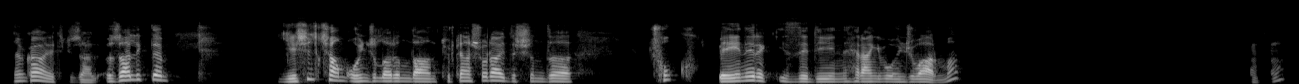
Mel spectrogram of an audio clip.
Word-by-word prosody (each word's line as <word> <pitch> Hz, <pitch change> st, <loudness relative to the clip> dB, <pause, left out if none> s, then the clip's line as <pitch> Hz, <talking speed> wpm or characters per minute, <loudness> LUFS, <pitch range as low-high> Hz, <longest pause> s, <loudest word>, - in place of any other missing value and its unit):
A, -, -, -5 dB
gayet 160 Hz, -6 st, -1 dB
güzel. 105 Hz, -2 st, -8 dB
Özellikle, 205 Hz, +7 st, +3 dB, 1.1 s
Yeşilçam 180 Hz, -, +3 dB
oyuncularından 145 Hz, -2 st, +1 dB
Türkan 160 Hz, 0 st, -2 dB
Şoray 175 Hz, 0 st, +3 dB
dışında 140 Hz, -1 st, -2 dB, 0.7 s
çok 210 Hz, 0 st, -6 dB, 0.3 s
beğenerek 160 Hz, +3 st, +3 dB
izlediğin 130 Hz, -2 st, -4 dB
herhangi 135 Hz, 0 st, 0 dB
bir 130 Hz, +1 st, -7 dB
oyuncu 125 Hz, -1 st, -6 dB
var 125 Hz, -4 st, +4 dB
mı? 110 Hz, -, -11 dB, 2.9 s
Hı -, -, -20 dB, 0.2 s
hı. -, -, -19 dB
140 Hz, 90 wpm, -25 LUFS, 130-170 Hz, 2.9 s, var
